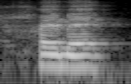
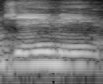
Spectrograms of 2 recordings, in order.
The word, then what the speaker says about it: Jaime: Is that how I'm pronouncing it? Yeah, Jaime. Jaime. You can call him Jamie.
